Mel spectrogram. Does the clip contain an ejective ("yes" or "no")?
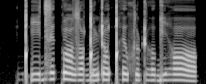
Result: yes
